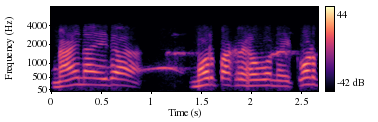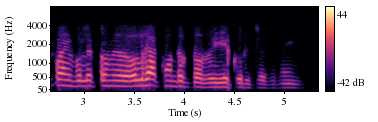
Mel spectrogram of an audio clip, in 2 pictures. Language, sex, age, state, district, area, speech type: Odia, male, 45-60, Odisha, Nabarangpur, rural, conversation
